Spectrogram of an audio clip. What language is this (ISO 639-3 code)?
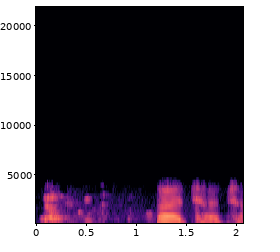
guj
